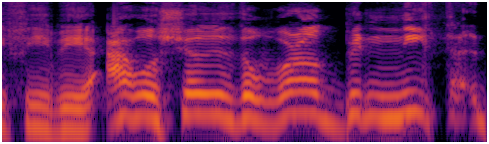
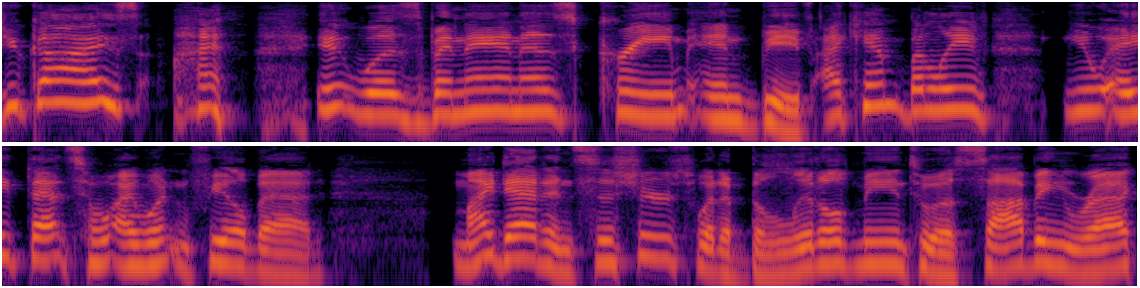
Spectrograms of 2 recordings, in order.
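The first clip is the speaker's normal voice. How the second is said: plain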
